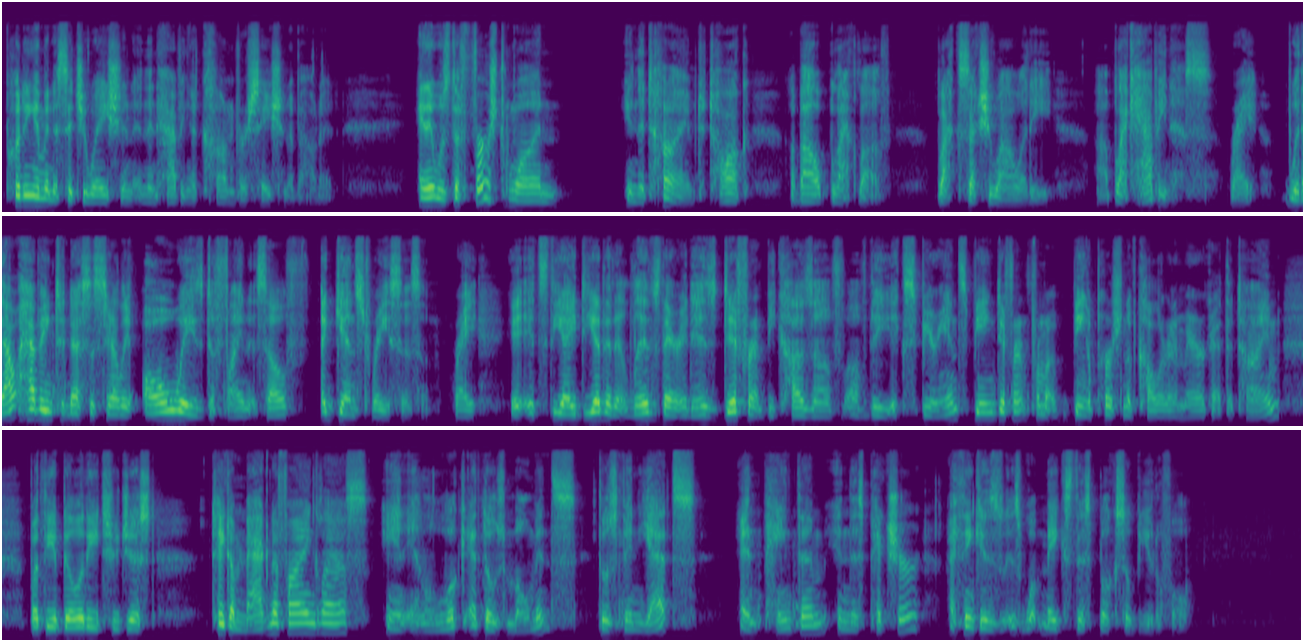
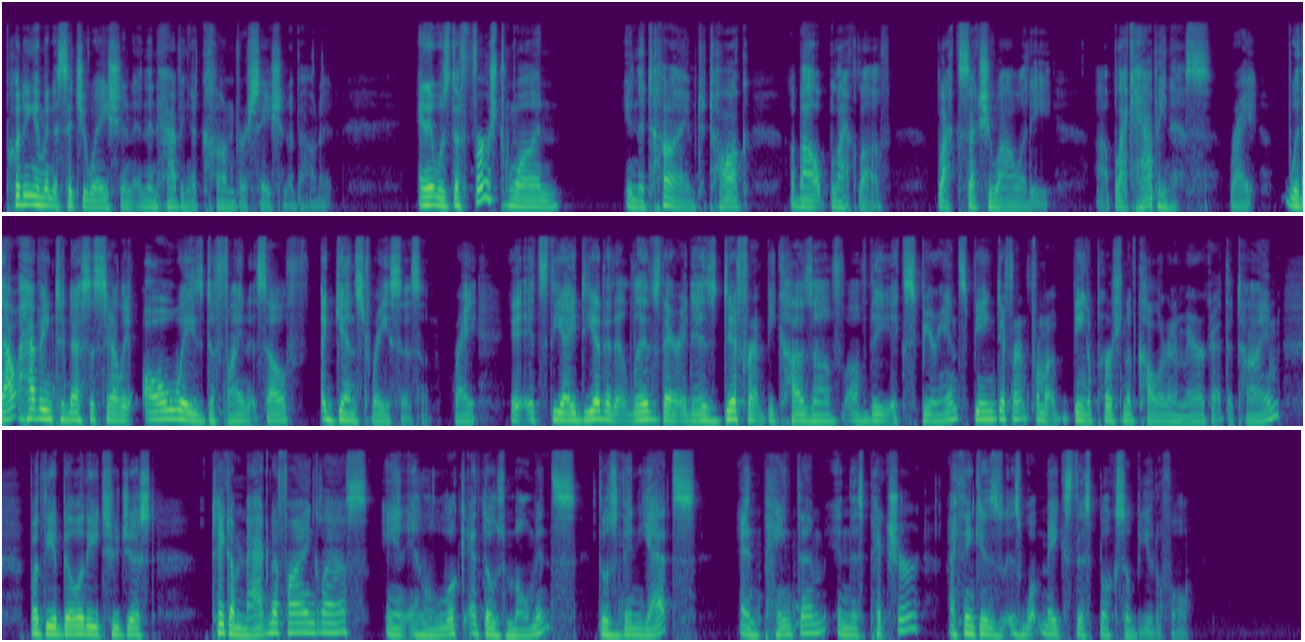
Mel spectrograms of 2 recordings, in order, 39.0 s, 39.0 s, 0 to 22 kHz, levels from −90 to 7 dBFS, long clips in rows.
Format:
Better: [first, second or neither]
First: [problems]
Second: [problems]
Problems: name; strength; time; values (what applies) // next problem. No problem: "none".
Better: second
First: thin; very; fading below 350 Hz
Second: none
